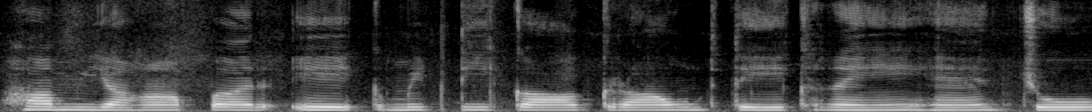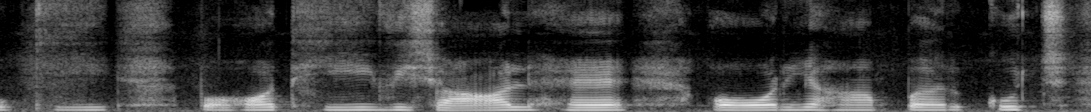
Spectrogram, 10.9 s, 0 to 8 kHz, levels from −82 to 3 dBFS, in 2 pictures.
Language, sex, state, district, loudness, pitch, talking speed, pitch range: Hindi, female, Haryana, Rohtak, -17 LUFS, 185 Hz, 110 wpm, 180-195 Hz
